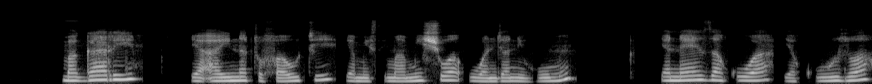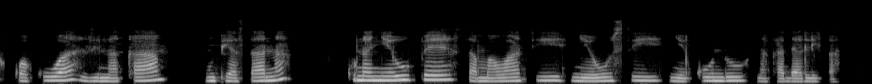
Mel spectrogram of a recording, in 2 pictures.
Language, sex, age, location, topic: Swahili, female, 50+, Kisumu, finance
